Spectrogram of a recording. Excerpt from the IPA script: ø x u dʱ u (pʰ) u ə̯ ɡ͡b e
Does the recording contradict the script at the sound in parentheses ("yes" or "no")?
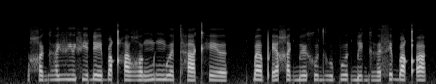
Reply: yes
